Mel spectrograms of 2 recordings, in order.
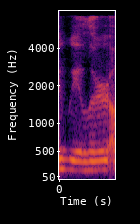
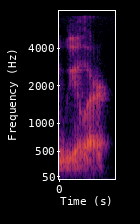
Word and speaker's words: Wheeler: And my name is spelled K-E-L-L-Y, last name W-H-E-E-L-E-R. So on Instagram, it's at Dr. Kelly Wheeler, all lowercase.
